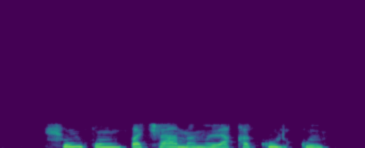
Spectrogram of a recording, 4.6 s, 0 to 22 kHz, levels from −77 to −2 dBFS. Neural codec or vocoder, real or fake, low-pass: codec, 16 kHz, 4 kbps, FunCodec, trained on LibriTTS, 50 frames a second; fake; 3.6 kHz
